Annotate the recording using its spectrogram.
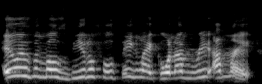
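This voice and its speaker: A woman with an extremely high-pitched voice talks briskly to livestream viewers in a casual, reflective, motivational way. She rambles and stresses her points, often checking that the audience is keeping up.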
